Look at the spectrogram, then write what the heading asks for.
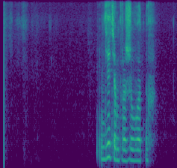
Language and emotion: Russian, neutral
